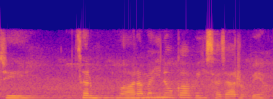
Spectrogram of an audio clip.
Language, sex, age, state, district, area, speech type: Hindi, female, 18-30, Madhya Pradesh, Narsinghpur, rural, spontaneous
